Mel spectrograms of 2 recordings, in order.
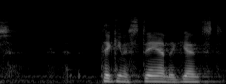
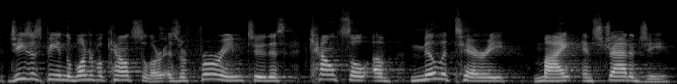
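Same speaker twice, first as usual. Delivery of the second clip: usual speaking voice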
